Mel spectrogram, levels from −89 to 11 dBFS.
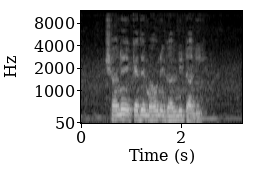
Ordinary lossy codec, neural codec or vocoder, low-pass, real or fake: AAC, 48 kbps; none; 10.8 kHz; real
